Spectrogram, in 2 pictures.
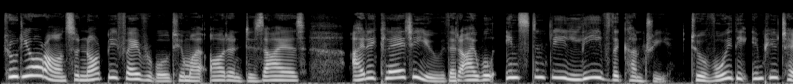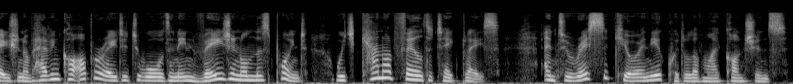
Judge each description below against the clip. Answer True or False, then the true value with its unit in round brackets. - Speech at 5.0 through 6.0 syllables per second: True (5.7 syllables/s)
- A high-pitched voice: True (210 Hz)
